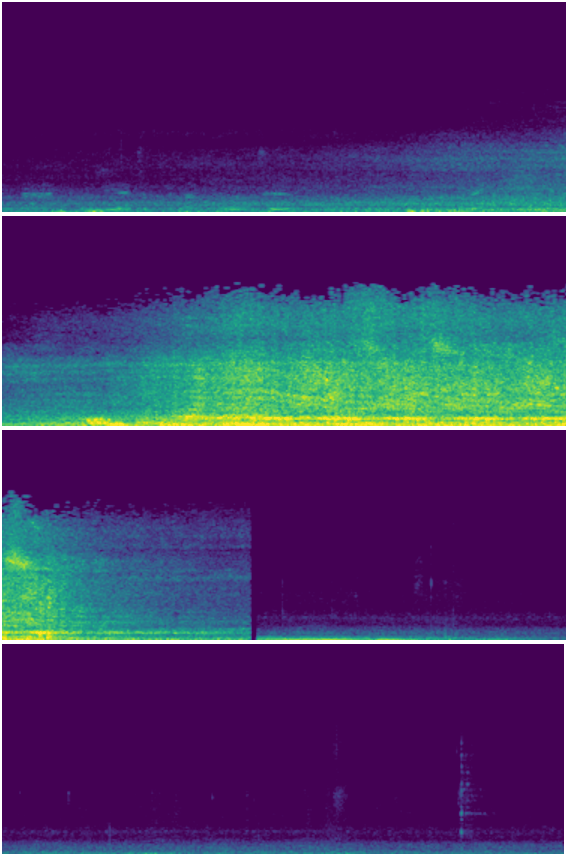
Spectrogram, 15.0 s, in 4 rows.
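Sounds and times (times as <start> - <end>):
train passing at speed: 0.0 - 11.5
distant train engine hum: 0.0 - 15.0.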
